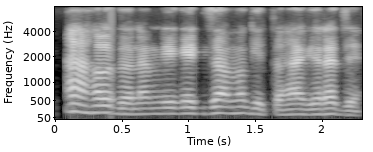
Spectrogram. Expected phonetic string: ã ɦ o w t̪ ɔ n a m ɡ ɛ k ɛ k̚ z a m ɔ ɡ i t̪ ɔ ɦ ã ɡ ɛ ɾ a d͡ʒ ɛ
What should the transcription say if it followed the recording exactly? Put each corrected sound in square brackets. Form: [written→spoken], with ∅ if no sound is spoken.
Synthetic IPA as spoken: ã ɦ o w [t̪→d̪] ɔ n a m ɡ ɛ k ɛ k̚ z a m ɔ ɡ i t̪ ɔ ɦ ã ɡ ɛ ɾ a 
